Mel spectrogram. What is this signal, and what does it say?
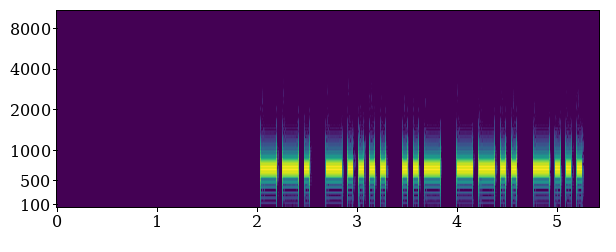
Morse code, heard as a keyed tone, about 22 wpm, 700 Hz. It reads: G6UZB
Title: DXCC-100 Call Signs - 5 Characters - 22wpm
